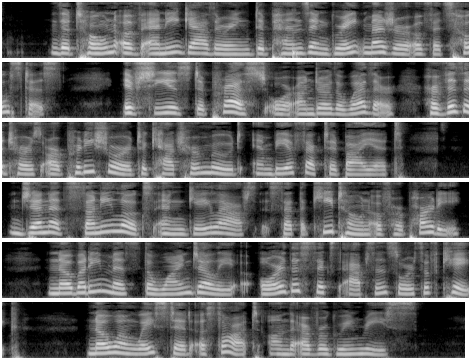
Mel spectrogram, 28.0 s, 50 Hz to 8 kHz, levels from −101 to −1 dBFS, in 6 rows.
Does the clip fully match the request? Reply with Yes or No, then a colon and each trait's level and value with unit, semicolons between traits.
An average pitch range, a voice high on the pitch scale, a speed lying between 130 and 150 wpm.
Yes: average, 3.6 semitones; high, 230 Hz; average, 145 wpm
